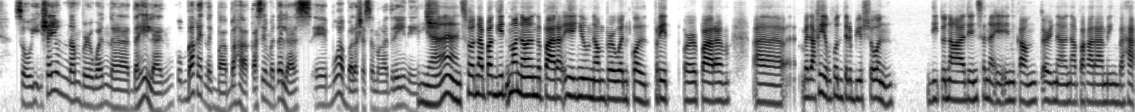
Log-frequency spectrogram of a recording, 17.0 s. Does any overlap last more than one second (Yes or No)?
No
